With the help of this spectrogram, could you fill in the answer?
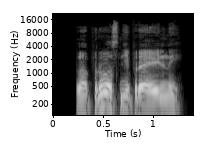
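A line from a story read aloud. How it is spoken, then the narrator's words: Snorting. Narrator (Russian): хмыкнул здоровяк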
